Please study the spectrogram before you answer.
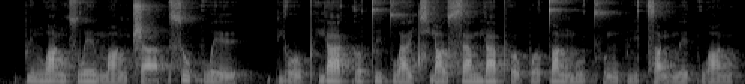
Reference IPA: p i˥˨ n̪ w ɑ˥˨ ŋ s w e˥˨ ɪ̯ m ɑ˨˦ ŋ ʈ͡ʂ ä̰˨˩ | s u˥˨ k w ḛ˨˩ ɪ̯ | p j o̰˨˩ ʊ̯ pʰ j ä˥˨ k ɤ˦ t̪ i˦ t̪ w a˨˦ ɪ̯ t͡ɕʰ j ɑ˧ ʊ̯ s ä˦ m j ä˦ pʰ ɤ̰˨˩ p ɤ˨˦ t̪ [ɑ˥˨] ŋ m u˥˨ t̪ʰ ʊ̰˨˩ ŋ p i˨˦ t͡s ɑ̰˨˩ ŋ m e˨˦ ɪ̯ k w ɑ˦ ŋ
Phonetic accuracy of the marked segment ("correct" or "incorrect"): correct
